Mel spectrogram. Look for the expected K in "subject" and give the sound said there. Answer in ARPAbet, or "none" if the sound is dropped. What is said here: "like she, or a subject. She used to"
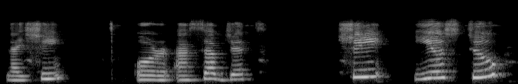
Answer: K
